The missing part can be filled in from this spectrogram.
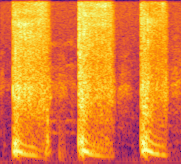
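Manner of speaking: dismissive poof. Retold or imitated. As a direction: blow each poof away, unbothered. Michael walks away dismissively.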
